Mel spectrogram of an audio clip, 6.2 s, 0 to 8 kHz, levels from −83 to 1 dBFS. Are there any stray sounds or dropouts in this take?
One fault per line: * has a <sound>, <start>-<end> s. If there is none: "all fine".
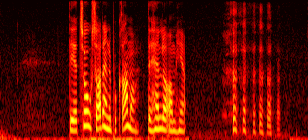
* has a laugh, 4.4-5.6 s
